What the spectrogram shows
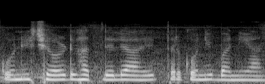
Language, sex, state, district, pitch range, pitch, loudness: Marathi, female, Maharashtra, Mumbai Suburban, 210-225 Hz, 220 Hz, -14 LUFS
